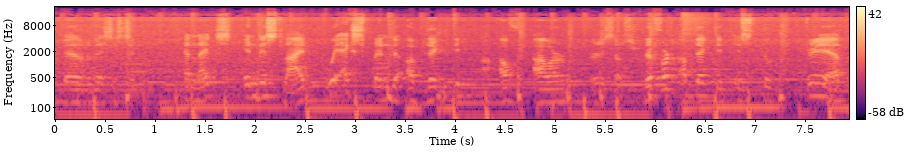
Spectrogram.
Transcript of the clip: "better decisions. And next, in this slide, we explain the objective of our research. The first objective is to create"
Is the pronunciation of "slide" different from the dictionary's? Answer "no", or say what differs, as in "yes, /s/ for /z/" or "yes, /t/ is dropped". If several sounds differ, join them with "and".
no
